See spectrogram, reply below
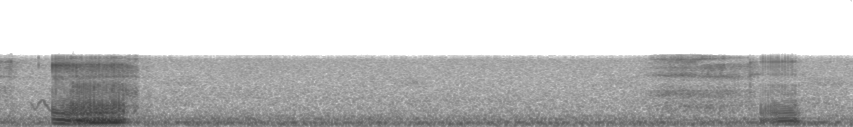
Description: パパの腕枕でお昼寝中に、大きないびきが聞こえてきたよ。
